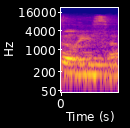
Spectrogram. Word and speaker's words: Elisa: Oh, is it Elisa or Eliza? It's Elisa. Elisa.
